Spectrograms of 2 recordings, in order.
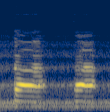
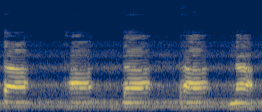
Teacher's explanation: जो हमारी जीवा है या जीव है या जो टंग है वो दांत से टच हो रही है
